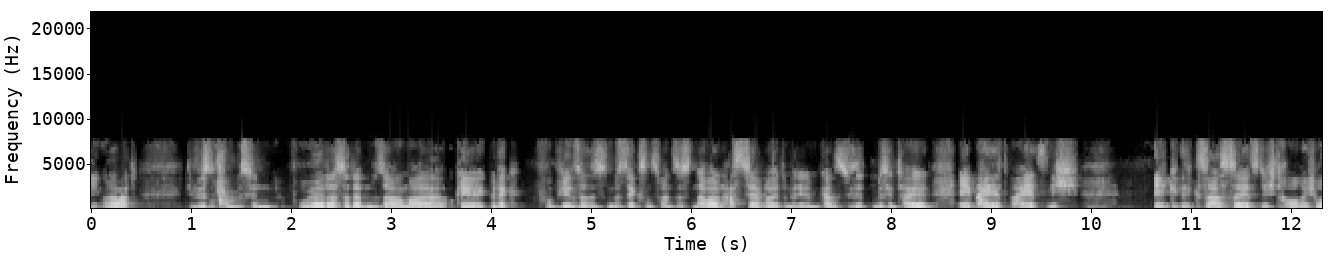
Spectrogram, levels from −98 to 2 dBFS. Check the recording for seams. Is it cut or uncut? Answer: cut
